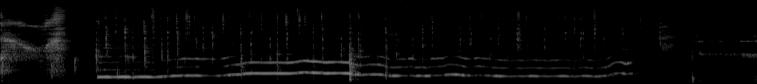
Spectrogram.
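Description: A young boy sings a held, wavering note.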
